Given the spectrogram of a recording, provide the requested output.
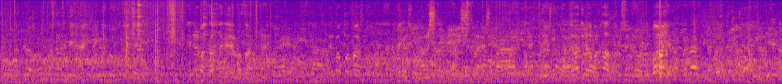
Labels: Is the person alone?
no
